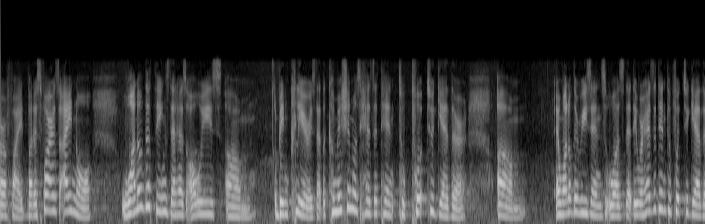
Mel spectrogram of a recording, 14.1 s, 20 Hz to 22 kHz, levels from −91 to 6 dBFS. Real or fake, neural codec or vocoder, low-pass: real; none; 7.2 kHz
